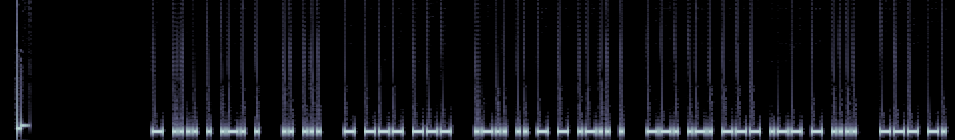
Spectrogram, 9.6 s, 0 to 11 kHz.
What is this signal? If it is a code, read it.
Morse code, heard as a keyed tone, about 36 wpm, 700 Hz. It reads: THERE IS TOO LITTLE GROWTH ON
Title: Sentences from Top 1000 Words - Review Part 5 - 35wpm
